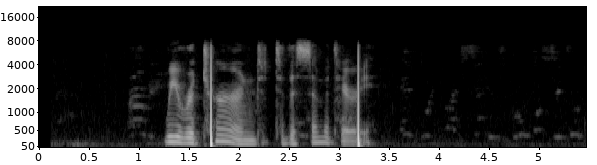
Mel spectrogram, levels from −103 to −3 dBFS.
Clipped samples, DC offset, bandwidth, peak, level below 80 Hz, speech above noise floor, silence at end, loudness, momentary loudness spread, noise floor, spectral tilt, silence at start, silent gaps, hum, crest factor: under 0.1%; under 0.1%; 8.2 kHz; -2 dBFS; -48 dBFS; 48 dB; 2.15 s; -34 LUFS; 16 LU; -82 dBFS; -5.5 dB/octave; 1.25 s; none; none; 36 dB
